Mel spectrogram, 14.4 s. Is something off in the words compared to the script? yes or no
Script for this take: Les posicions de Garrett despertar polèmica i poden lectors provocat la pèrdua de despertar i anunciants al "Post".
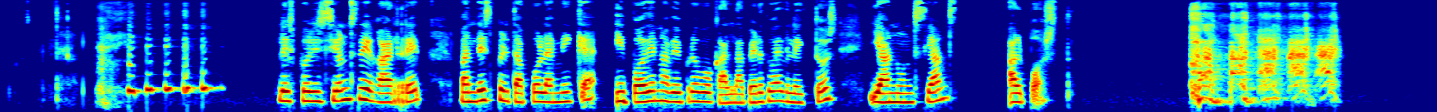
yes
